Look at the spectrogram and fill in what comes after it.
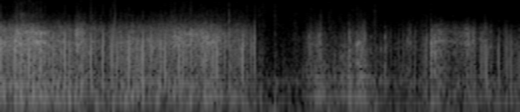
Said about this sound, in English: There they go. That's the bazookas. Those bazookas are really getting in line now. They're going to blast them out of there, concrete and all.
